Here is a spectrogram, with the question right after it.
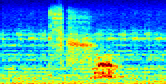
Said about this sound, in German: Hier ist ein Hund. Ein ziemlich großer Hund.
